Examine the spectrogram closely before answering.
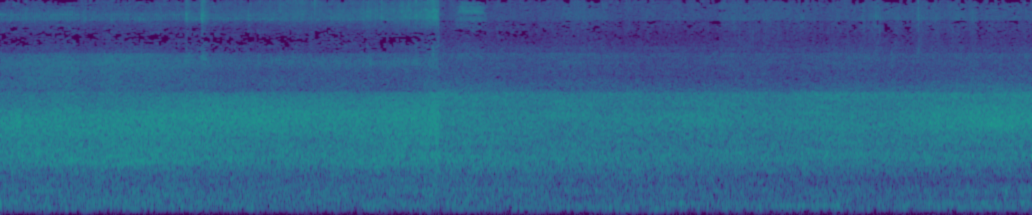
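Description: Steady outdoor traffic noise: an even, unbroken noise with no distinct tones or knocks.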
